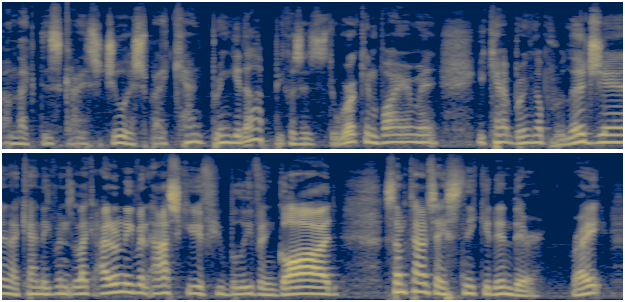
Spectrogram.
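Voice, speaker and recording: A man in his fifties hosting a casual comedy livestream, rambling, teasing and swearing as he talks. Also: sits high. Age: 50s. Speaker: podcast host.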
